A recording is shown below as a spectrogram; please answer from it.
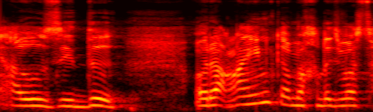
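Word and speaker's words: أَوْ زِدْ: انشاءاللہ۔ آیت نمبر 4 میں لفظ او زد علیہ میں دال ساکن پہ قلقلہ کریں، او زد، اور عین کا مخرج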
